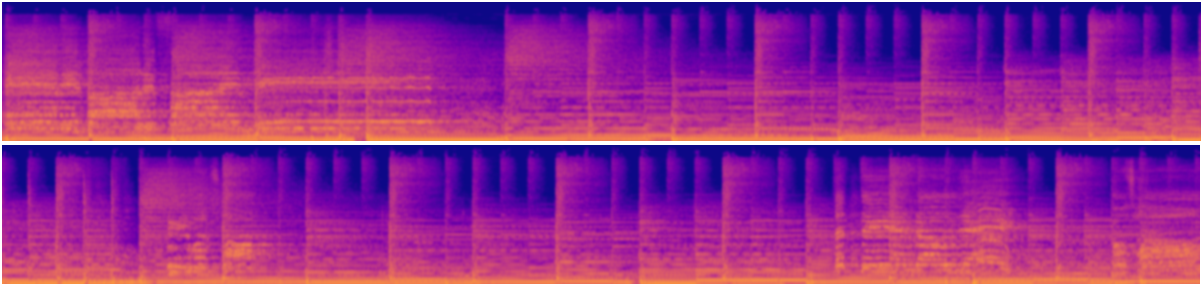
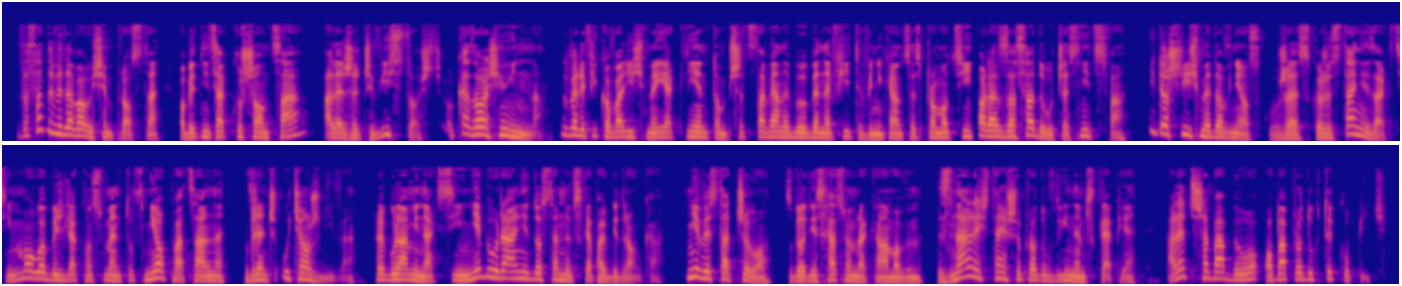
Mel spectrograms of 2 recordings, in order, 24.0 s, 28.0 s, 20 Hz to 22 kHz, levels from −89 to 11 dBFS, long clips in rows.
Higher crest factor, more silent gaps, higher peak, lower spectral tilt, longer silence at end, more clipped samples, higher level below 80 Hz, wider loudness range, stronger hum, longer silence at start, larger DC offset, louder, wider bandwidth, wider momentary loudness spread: about the same, 16 dB vs 18 dB; second, none vs 5.50-5.56 s, 11.32-11.44 s, 16.31-16.38 s, 17.61-17.66 s, 20.65-20.75 s, 21.71-21.79 s, 23.22-23.31 s; first, -2 dBFS vs -8 dBFS; first, -6 dB/octave vs -4 dB/octave; second, 0 s vs 0.2 s; neither; first, -24 dBFS vs -66 dBFS; about the same, 3 LU vs 2 LU; neither; second, 0 s vs 0.2 s; neither; first, -19 LUFS vs -25 LUFS; first, 16 kHz vs 11.5 kHz; second, 4 LU vs 9 LU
